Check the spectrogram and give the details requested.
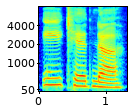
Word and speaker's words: echidna: fairly common occurrence and we pronounce it as e kidna oh my god i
